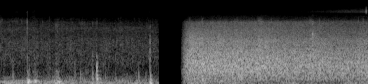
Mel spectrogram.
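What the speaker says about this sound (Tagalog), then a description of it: "ngayon inabot na nga tayo ng ulan" Rain pours over a tomato field in the countryside, a dense, loud, hissing wash that starts abruptly after a brief gap and continues steadily, with scattered knocks before it.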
